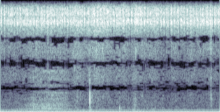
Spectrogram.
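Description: Steady low room hum, with a faint rustle and two light ticks as the loops of a red ribbon bow are handled and fluffed.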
